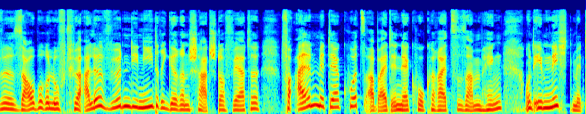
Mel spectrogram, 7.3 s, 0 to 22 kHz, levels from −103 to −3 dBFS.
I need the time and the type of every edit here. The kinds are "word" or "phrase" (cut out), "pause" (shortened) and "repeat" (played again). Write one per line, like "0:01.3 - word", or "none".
none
